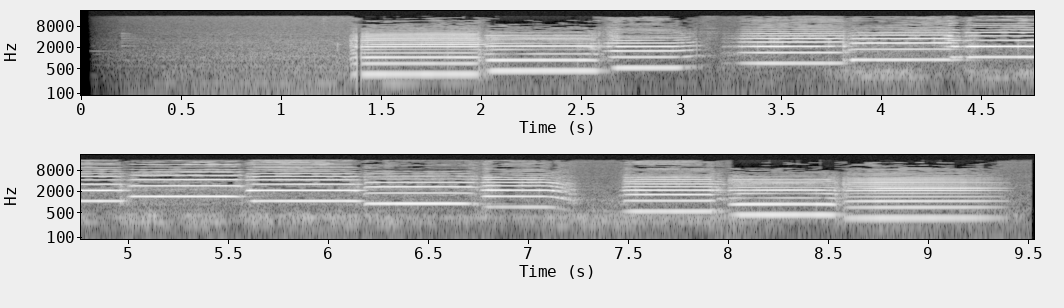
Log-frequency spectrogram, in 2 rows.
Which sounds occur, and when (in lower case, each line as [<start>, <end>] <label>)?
[0.05, 9.53] mechanisms
[0.06, 0.32] music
